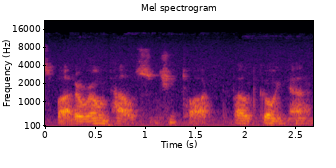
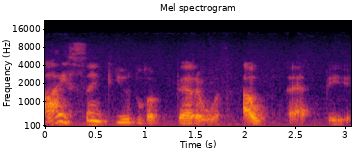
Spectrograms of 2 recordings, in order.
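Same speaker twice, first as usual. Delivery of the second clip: mock-kindly, very gentle, sing-song delivery. Retelling what Dean Sullivan said in the hall: imitating Dean Sullivan's gentlest voice. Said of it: "in the nicest, gentlest voice possible".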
